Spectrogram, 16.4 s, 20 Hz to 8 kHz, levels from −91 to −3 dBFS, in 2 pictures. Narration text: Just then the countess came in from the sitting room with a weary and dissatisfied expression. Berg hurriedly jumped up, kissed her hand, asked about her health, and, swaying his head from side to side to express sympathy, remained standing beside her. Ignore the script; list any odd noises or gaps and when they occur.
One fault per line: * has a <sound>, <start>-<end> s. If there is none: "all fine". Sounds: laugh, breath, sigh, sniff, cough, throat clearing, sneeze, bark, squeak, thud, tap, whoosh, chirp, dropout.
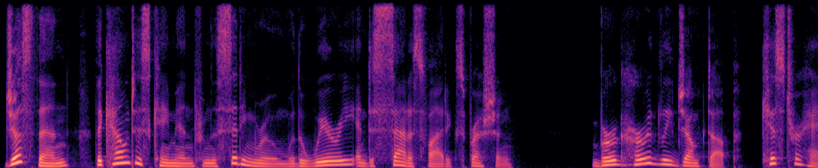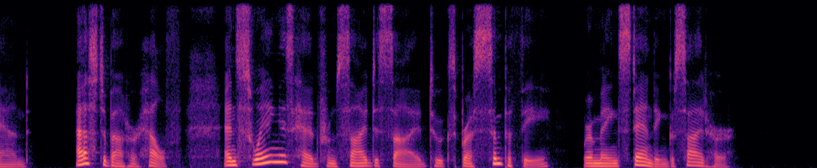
all fine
